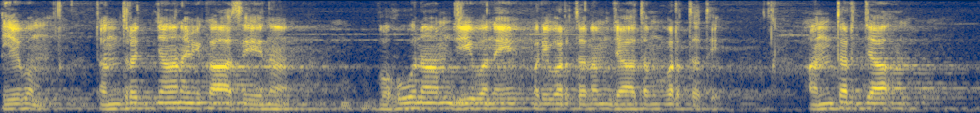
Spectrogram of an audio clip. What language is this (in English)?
Sanskrit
